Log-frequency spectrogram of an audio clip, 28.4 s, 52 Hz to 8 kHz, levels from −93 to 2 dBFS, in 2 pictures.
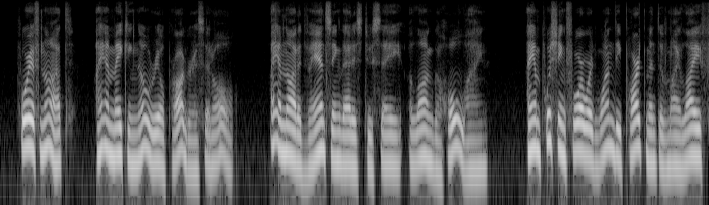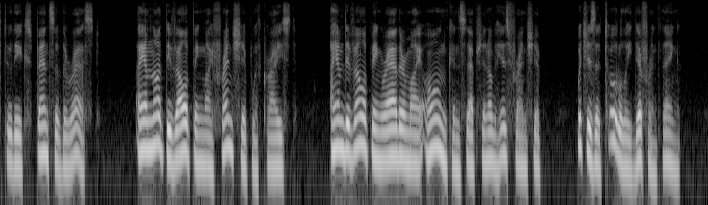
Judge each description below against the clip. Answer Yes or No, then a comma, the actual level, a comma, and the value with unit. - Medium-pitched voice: Yes, medium, 155 Hz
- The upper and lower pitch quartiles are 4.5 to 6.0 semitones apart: Yes, average, 4.9 semitones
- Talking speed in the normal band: No, slow, 130 wpm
